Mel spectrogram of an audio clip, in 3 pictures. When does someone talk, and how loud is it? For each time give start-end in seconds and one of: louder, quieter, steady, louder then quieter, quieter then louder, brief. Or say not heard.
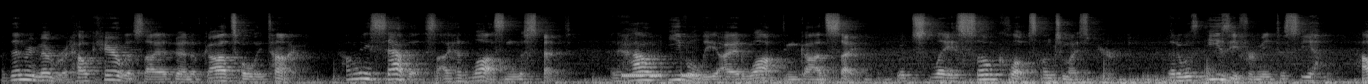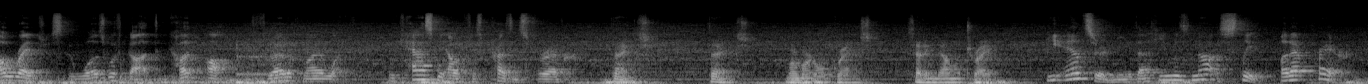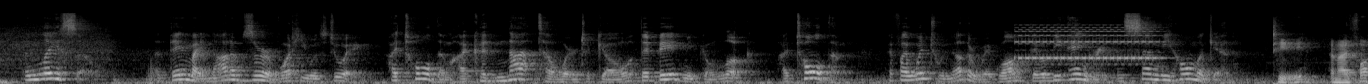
0.0-41.0 steady.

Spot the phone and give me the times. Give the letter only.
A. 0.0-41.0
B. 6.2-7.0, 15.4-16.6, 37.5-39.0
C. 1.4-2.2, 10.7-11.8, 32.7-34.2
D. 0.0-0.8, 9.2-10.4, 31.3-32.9
B.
